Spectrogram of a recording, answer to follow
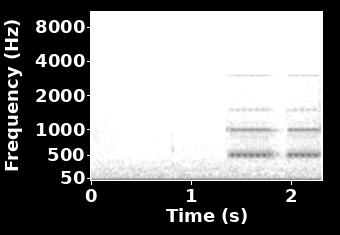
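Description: Landline telephone ringing, starting about one and a half seconds in, as two short bursts of a trilling electronic ring.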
